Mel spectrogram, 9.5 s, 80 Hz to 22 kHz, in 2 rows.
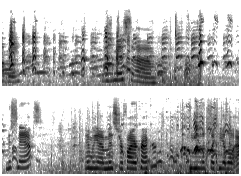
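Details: Crated Border Collie puppies aged 25 days whining and squeaking in short bursts, a person's voice mixed in, with quieter gaps before a fresh chorus of rippling yelps near the end.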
